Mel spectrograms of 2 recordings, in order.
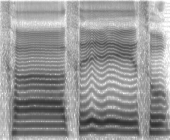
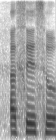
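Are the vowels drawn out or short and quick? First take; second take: drawn out; short. First: The vowels are drawn out slowly. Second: The vowels are short and quick. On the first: The speaker calls it wrong. "এভাবে টেনে পড়া যাবে না" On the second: The speaker calls it right. "হারকাতের উচ্চারণ তাড়াতাড়ি"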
